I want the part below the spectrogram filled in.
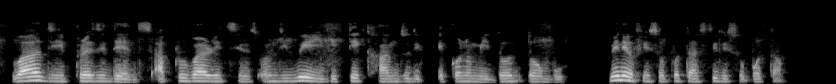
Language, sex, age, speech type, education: Nigerian Pidgin, female, 15-29, spontaneous, tertiary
